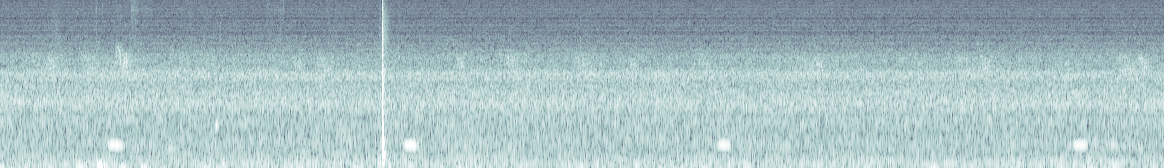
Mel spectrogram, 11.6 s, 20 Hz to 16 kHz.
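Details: MacBook 2016 pressed at left corner near the upper hinge after warm-up and cool-down; one sharp dry pop, flexing-case click of unknown cause.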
